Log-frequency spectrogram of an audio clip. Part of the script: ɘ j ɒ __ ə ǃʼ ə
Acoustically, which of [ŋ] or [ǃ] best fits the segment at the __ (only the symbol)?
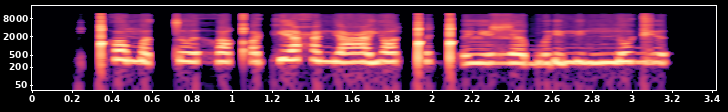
ǃ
